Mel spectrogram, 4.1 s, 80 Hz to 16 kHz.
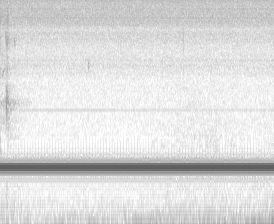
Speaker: So we're going to unplug the microphone, and now we're going to plug in the tone signal. It's just a 1 kilohertz tone, just to get an idea of the relative levels between the 3 channels.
